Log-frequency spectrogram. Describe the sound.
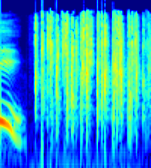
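Children applaud after a counting lesson. A brief voice comes first, then a quick run of many sharp, loud claps follows in a fast, uneven rhythm.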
